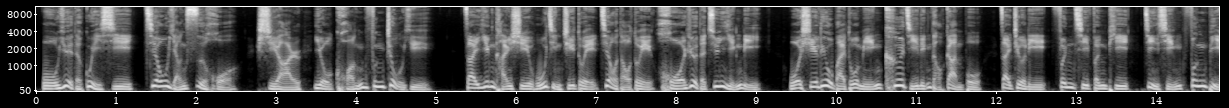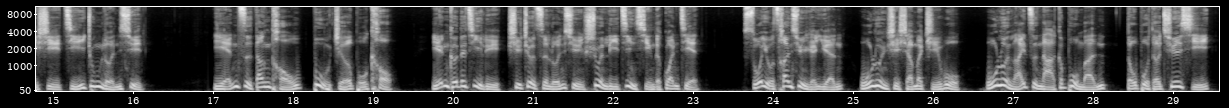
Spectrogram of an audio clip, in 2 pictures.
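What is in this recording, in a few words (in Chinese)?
国语 男声 专题（大气 讲述） 大气浑厚磁性 沉稳; 全市科级干部轮训纪实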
